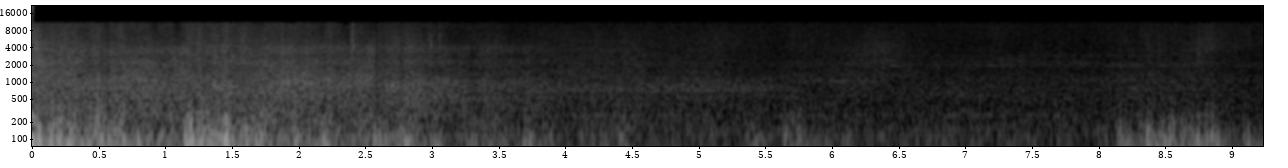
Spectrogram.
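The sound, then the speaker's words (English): Wind gusts across an open landscape where the terrain channels it. A heavy, low buffeting roar is strongest at the start, eases into a softer steady rush, then swells again near the end. “The way that this location channels the wind is really quite amazing. At one moment you can be blasted in the face”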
